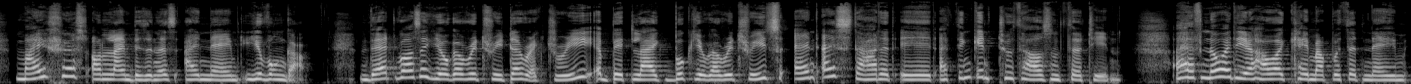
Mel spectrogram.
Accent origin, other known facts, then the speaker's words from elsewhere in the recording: Germany; I'm from Germany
